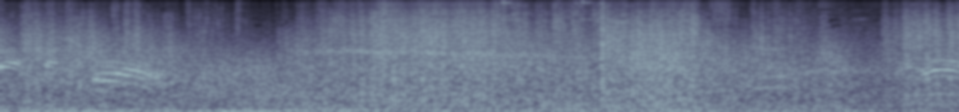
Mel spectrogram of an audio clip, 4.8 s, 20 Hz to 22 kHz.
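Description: Bofors gun firing amid a Company of Heroes 2 battle, a dense continuous roar of gunfire and explosions filling the mix, loud and unbroken with no clearly separated shots.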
